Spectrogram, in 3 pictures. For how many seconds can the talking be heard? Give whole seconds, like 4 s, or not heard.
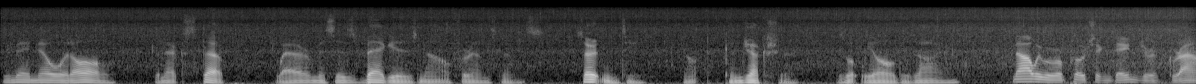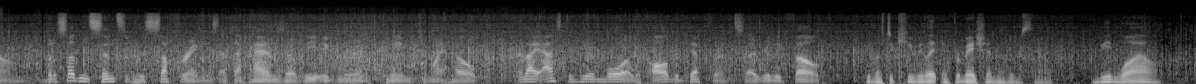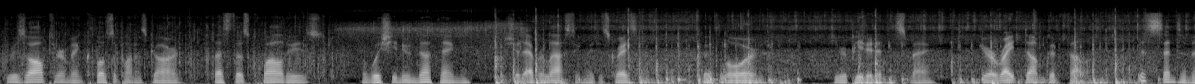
36 s.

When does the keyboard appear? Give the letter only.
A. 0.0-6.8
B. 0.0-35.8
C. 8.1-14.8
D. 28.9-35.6
D.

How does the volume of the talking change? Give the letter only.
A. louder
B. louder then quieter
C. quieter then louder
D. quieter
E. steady
E.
